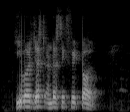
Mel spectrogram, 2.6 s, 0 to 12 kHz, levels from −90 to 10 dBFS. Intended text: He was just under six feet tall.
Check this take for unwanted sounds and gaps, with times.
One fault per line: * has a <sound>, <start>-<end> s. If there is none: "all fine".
all fine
